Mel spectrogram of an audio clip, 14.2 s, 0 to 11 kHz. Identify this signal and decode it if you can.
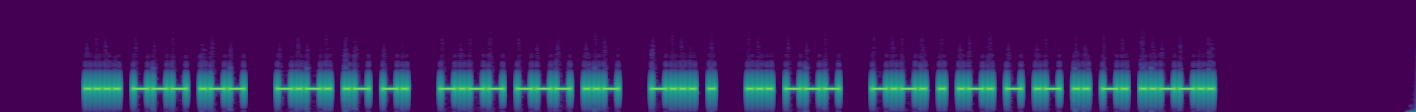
Morse code, heard as a keyed tone, about 25 wpm, 700 Hz. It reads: HOW CAN YOU BE SO CERTAIN?
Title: Sentences from Top 1000 Words - Review Part 2 - 25wpm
